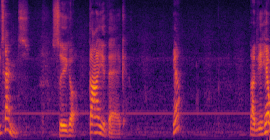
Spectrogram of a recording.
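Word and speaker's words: dau ddeg: I didn't say dau-deg because when previous word ends in a vowel, which is a, e, or, u, as you can probably see somewhere, the d in deg turns to the. So it's dau-ddeg. Okay?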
